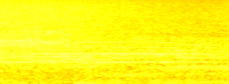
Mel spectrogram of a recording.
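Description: Anime sound effect of glowing purple energy crackling upward: a steady rushing hiss with a faint held tone, over dramatic background music.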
